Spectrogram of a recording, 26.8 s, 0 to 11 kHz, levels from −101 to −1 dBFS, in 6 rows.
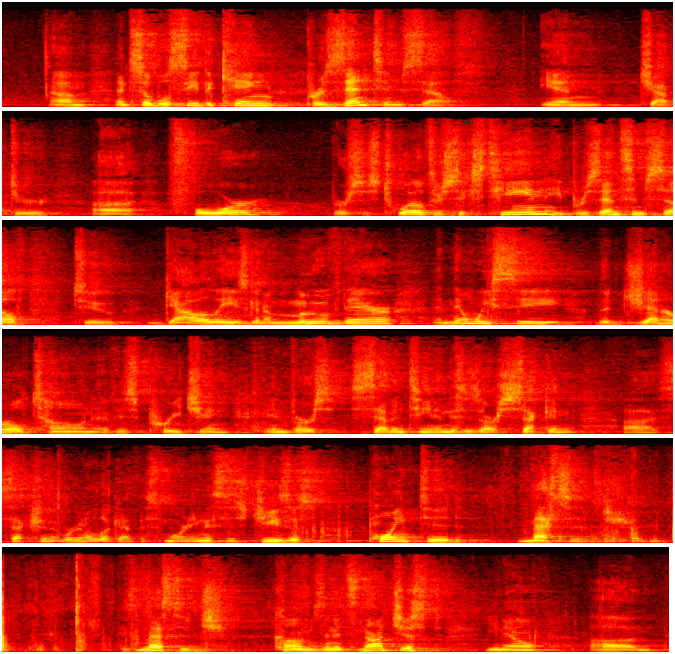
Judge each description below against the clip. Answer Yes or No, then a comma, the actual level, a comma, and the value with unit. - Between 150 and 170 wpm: Yes, average, 155 wpm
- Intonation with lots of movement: Yes, wide, 6.9 semitones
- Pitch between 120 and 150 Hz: No, medium, 165 Hz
